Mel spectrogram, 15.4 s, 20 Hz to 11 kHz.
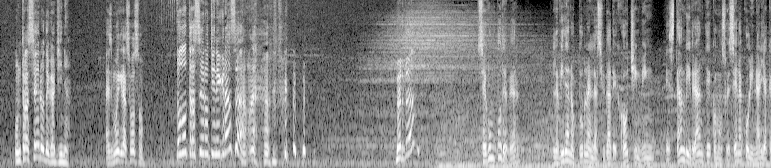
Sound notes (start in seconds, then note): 4.6 laughs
